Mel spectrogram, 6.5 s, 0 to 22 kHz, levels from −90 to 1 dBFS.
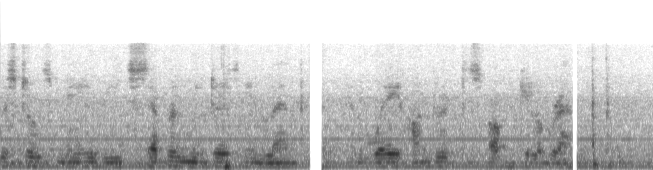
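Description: Packet loss on an ADPCM call strikes twice. At 3.09 s, right after "several meters in length", the speech drops into hard-edged silence. About 130 ms of audio is gone, which fits roughly fifteen short packets. The decoder's predictor and step size lose step with the sender's. So at 3.27 s, on "and weigh hundreds of", the speech returns with brief, slight distortion. A shorter hole follows from 5.72 to 5.79 s, about 50 ms, with the same rough re-entry.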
